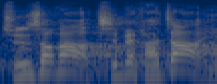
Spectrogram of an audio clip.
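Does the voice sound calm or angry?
calm. The voice sounds calm and gentle.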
